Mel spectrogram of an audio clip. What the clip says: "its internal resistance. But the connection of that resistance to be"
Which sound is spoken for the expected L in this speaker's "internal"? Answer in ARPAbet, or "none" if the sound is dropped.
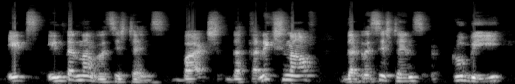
L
